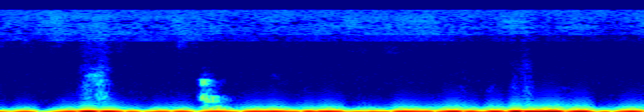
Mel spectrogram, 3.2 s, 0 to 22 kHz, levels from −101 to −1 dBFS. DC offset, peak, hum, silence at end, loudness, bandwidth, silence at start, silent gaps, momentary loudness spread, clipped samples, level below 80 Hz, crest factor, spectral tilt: under 0.1%; -2 dBFS; none; 0 s; -44 LUFS; 1.1 kHz; 0 s; none; 9 LU; under 0.1%; -32 dBFS; 12 dB; -7 dB/octave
